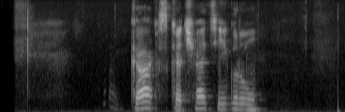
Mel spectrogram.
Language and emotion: Russian, neutral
